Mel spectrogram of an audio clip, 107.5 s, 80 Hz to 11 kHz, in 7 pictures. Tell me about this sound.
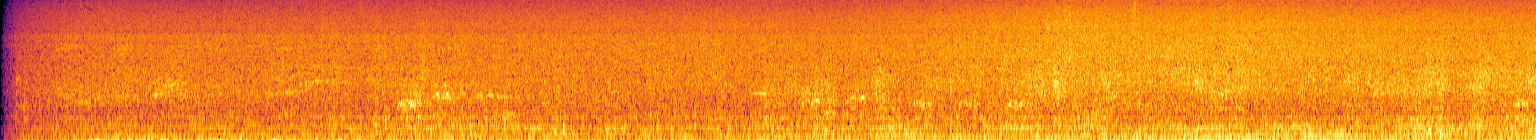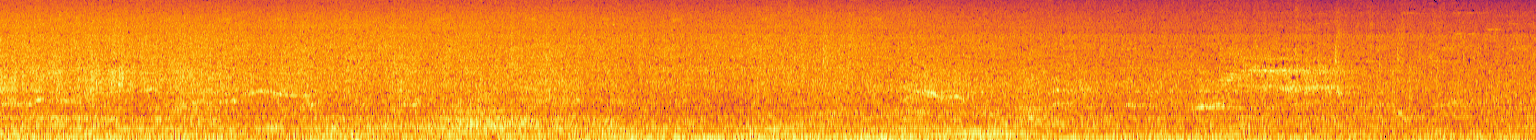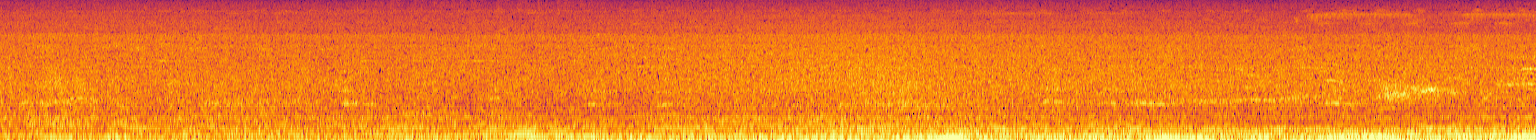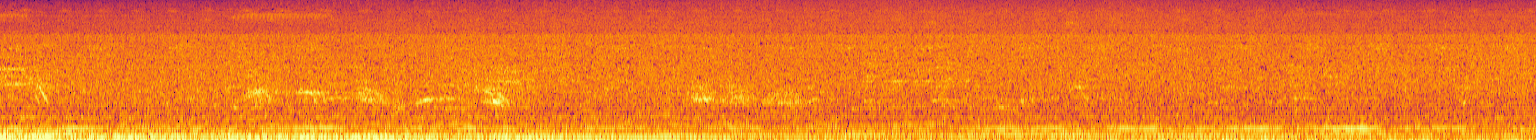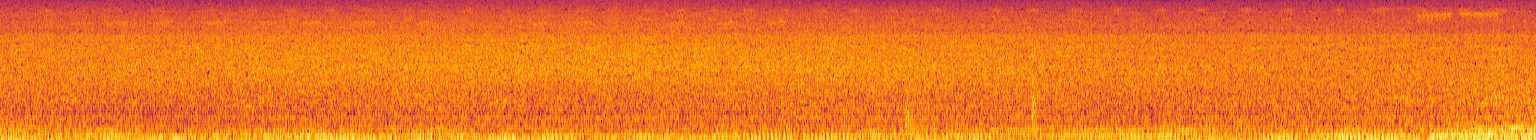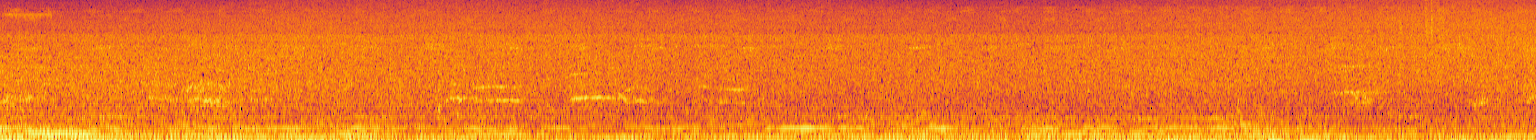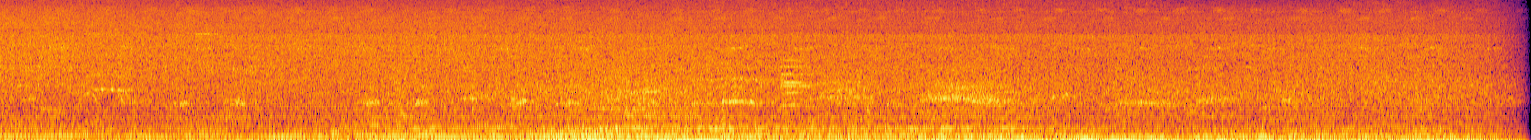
LateAfternoonSept12th2015KidsPlayingBackground
A recording made at 4:30PM ON Saturday September 12th 2015 near a playground in a small town. A cool front had recently passed bringing with sharper temperatures and northwest winds sifting through the still green cholorophyll-laden leaves. You hear the sound of children fairly low in the background as they enjoy the playground.
True stereo recording made with Maantz PMD661 and TWO Sennheiser ME-66 Microphones mounted in tripods.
